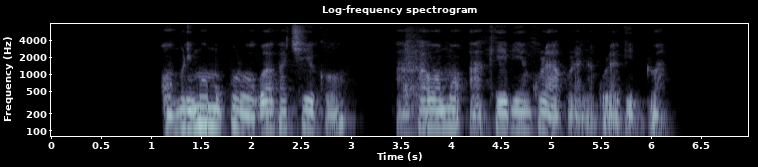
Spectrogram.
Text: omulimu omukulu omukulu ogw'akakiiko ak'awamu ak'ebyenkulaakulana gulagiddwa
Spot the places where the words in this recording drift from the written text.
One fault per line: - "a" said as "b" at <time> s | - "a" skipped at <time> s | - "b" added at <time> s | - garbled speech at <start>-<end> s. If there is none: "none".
- "omukulu" skipped at 1.9 s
